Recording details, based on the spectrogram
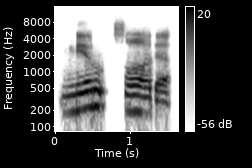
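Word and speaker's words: مِرْصَادًا: In that case, the Ra, even though it has a sukoon and it has a kasra or a zair before it, we are going to recite it into a heavy sound because of the harf al-isti'la that's come after it. Like in the word mirsada.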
